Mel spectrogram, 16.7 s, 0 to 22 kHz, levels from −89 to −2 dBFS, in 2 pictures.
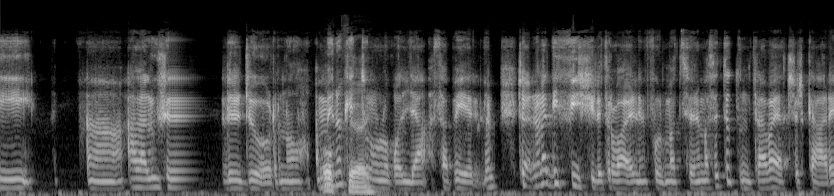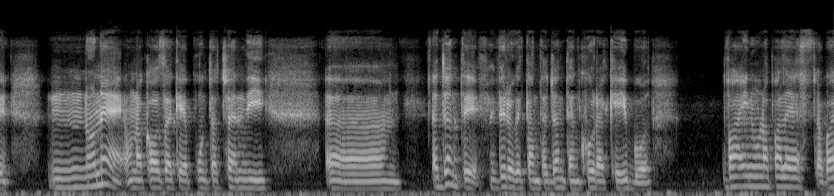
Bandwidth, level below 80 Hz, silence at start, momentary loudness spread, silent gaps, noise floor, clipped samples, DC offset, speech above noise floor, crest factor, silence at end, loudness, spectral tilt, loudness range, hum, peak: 16.5 kHz; -52 dBFS; 0 s; 10 LU; none; -50 dBFS; under 0.1%; under 0.1%; 23 dB; 22 dB; 0 s; -25 LUFS; -1.5 dB/octave; 4 LU; none; -4 dBFS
